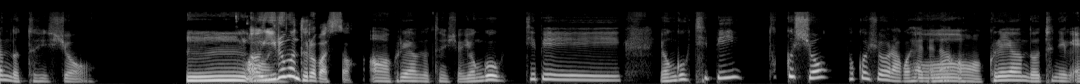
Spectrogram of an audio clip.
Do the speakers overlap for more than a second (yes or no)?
no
